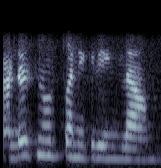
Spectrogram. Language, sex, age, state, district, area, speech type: Tamil, female, 30-45, Tamil Nadu, Viluppuram, rural, conversation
